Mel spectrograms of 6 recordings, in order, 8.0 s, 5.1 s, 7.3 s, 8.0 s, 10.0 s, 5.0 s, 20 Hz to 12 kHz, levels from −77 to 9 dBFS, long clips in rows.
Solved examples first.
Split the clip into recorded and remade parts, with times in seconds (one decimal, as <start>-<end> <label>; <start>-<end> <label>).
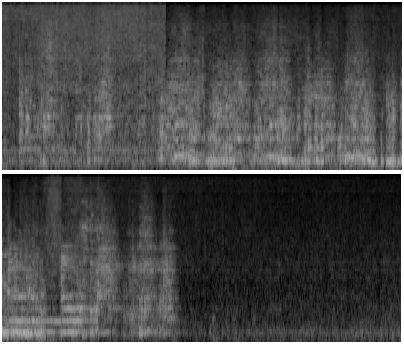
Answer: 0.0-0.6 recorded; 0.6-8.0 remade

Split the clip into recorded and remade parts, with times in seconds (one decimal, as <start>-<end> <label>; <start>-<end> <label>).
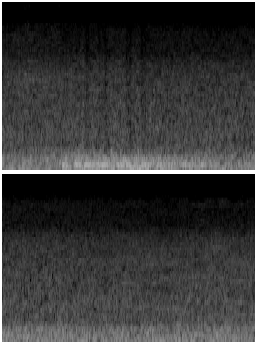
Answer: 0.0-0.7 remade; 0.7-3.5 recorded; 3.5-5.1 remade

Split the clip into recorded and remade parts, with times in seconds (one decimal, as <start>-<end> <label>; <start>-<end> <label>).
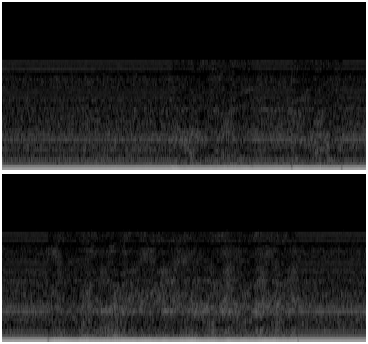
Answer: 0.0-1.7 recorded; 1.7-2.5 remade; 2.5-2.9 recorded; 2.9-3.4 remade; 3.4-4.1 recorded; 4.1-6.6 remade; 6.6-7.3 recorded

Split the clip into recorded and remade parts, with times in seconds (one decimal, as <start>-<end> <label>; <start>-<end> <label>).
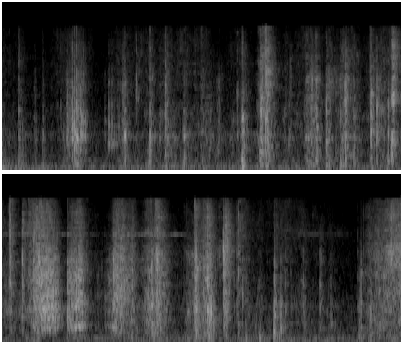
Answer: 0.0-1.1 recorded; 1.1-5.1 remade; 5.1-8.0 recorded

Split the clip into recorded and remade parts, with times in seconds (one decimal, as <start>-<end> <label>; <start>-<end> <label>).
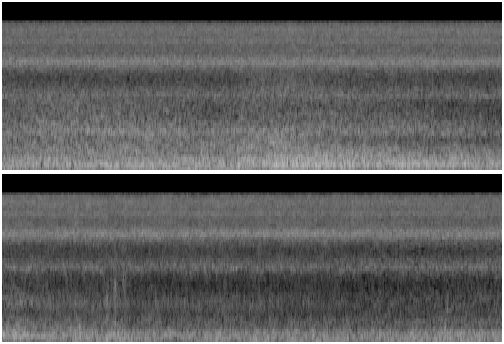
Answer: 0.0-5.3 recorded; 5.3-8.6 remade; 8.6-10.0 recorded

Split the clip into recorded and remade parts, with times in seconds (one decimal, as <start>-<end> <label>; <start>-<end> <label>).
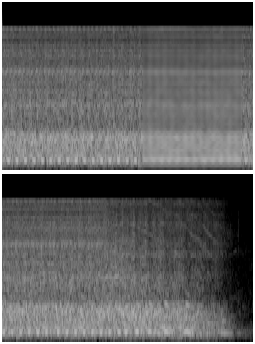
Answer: 0.0-1.4 recorded; 1.4-2.4 remade; 2.4-5.0 recorded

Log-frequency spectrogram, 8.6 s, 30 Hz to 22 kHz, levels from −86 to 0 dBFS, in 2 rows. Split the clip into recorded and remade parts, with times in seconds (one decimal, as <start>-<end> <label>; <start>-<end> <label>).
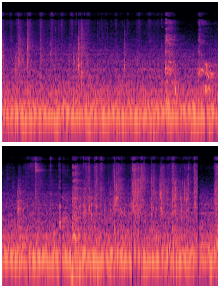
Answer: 0.0-4.9 recorded; 4.9-5.7 remade; 5.7-8.6 recorded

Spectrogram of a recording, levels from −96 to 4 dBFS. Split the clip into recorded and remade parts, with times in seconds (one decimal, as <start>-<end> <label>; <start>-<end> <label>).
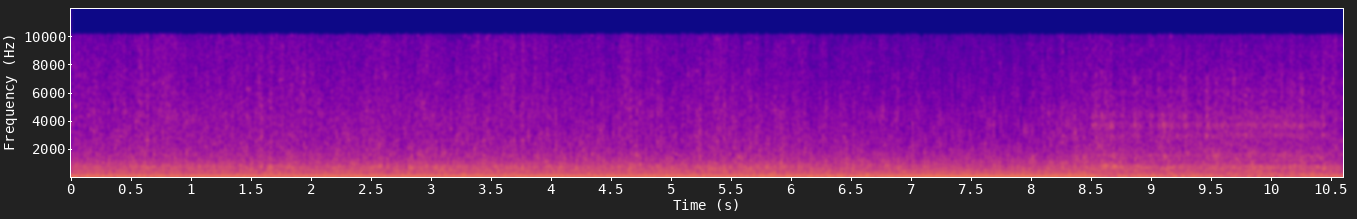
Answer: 0.0-1.0 remade; 1.0-6.1 recorded; 6.1-6.7 remade; 6.7-8.4 recorded; 8.4-10.6 remade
